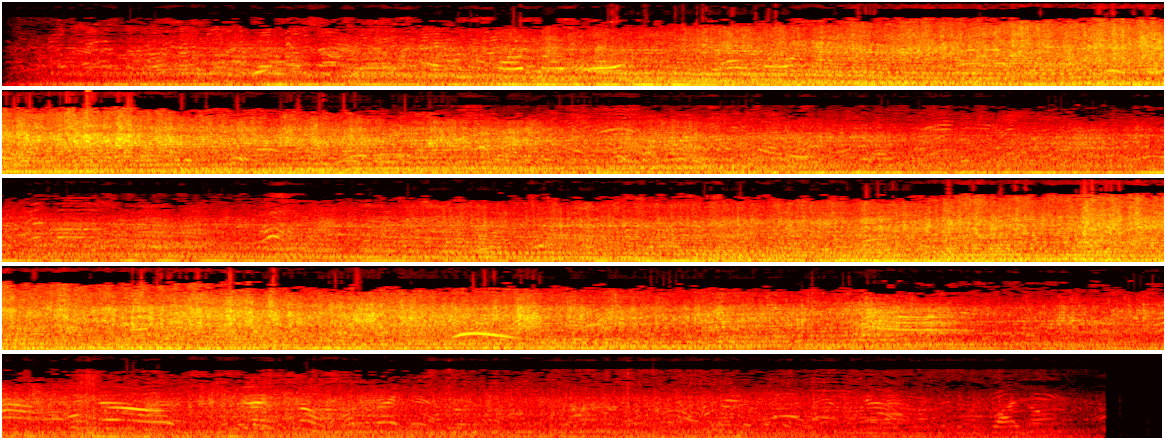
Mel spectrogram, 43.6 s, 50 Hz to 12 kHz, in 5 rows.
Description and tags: This was recorded on July 4th, 2013 in Enumclaw, WA. I was not expecting the bomber to fly over and it was a tribute to one of the last surviving members (Edward Saylor) of the Doolittle Raid on Tokyo on April 18th, 1942. He was in the parade too. I can just imagine the sound of hundreds flying over in WW2. There is a bit of distortion as the plane flew directly overhead.
WWII, Mitchell, Saylor, 4th, Flyby, July, B-25, Bomber, Parade, Edward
